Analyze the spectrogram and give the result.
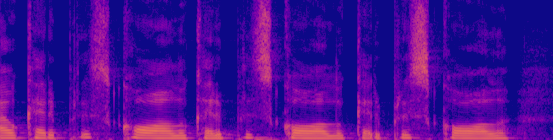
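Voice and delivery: acted-out sobbing, repeated begging like a crying child. Retelling how the boy burst into tears wanting school: imitating a crying child. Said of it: "ele desatou a chorar".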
